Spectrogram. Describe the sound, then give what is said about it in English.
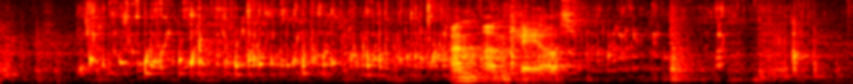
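Water pours steadily into a cup for a few seconds, a bright splashing trickle that tapers off, with a voice talking briefly over it. “Drink filtered water.”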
